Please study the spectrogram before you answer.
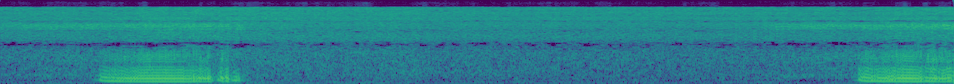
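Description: A Burmese cat snores in low, rattling breaths, one near the start and another at the end.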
